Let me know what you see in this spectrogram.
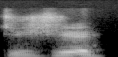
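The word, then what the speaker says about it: Ж: going through it, and it's pronounced Je.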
